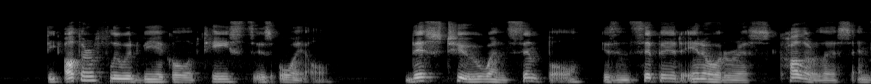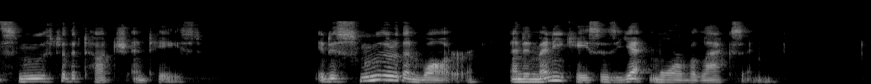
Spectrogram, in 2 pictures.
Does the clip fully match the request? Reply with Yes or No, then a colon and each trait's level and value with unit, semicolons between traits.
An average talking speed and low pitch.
No: slow, 120 wpm; low, 120 Hz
